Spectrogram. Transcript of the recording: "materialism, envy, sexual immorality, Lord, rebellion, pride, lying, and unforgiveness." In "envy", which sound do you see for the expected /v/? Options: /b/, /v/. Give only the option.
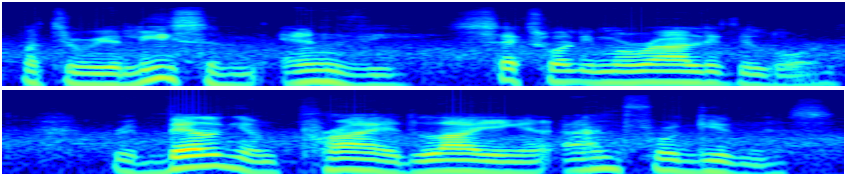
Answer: /v/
